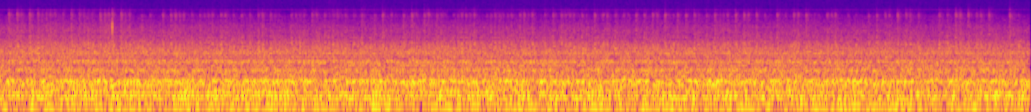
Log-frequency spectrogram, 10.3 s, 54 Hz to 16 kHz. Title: Kolin Aircon Rattling Noise Issue 2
